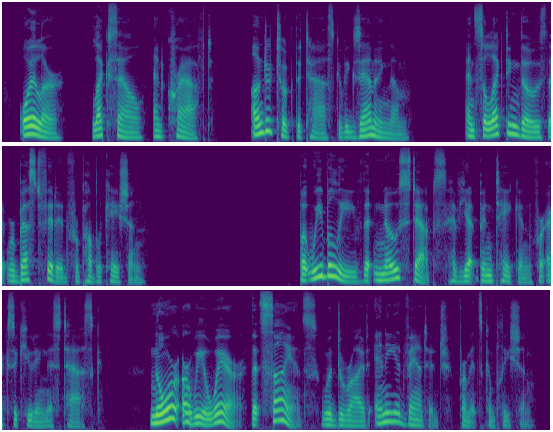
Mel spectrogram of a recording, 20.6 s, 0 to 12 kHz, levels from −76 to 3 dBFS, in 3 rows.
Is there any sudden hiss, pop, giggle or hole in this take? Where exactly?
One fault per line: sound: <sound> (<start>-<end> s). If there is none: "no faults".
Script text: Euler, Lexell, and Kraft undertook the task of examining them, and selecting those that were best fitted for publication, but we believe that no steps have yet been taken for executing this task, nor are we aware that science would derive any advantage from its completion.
no faults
